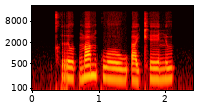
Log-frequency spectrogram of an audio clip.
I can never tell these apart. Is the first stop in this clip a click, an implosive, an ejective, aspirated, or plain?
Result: aspirated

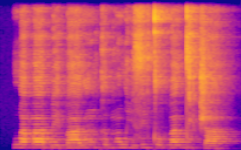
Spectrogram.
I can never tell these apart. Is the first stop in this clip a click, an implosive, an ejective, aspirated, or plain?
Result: implosive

